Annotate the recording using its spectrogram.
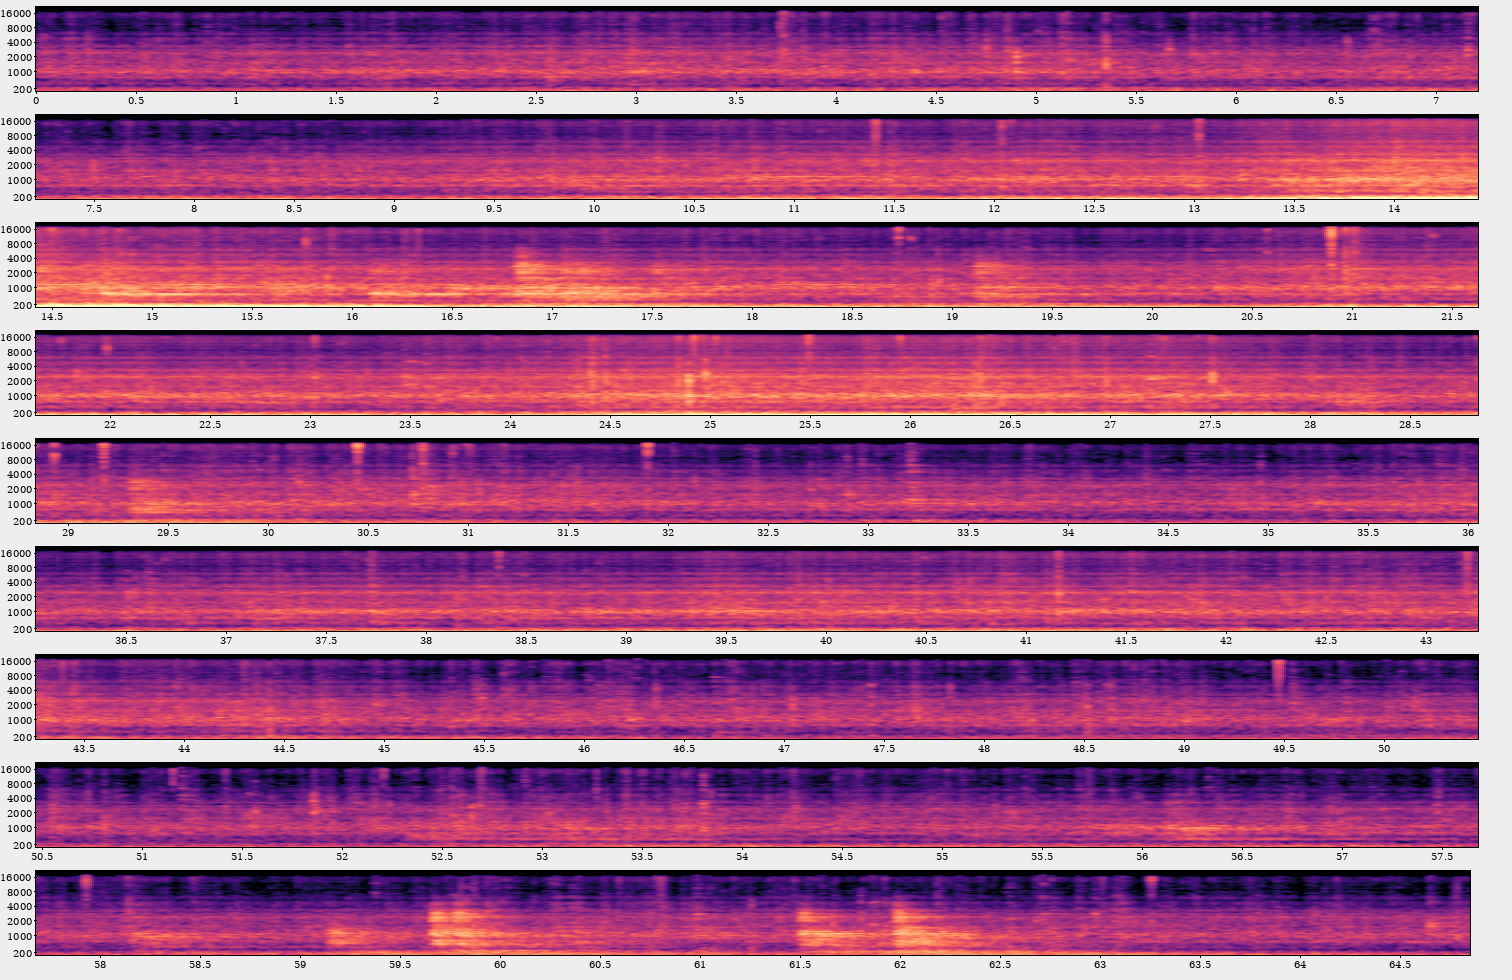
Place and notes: snow storm in Berlin during Radio Aporee Maps workshop. recorded with contact mics
Berlin, Deutschland, European Union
